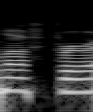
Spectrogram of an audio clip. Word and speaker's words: Loughborough: in uncommon single words the place name Loughborough uses two different pronunciations of oof the first youth has the sound is in C F and the second rhymes with Thoreau in a generative approach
